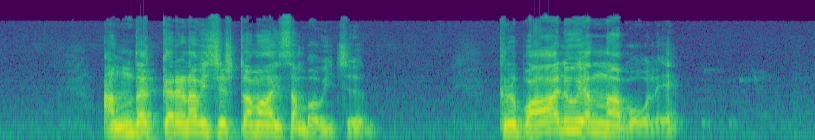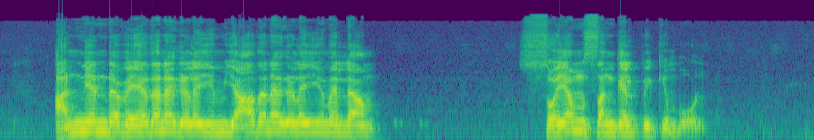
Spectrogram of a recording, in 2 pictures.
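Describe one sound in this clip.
An elderly man speaks expressively close to a microphone, in bursts with pauses.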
